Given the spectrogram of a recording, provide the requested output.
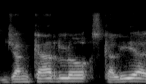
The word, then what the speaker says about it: Giancarlo Scalia: you can you can search my name is giancarlo scalia it's difficult to to spell maybe you can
